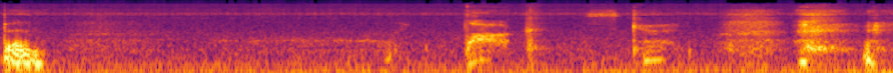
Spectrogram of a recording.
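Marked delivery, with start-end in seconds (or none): 1.9-4.4 unvoiced whisper, very soft; under the breath, almost silent; hushed savouring. Real, not acted. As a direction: whisper it, relishing the food. Savouring the crispy food.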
